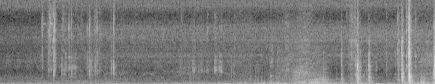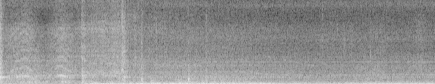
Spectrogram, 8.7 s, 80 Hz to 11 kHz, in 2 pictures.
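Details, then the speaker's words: GMC Sierra with a year-long hard-crank problem, restarted about 10 minutes after a run following replacement of the gas cap: keys jingle, a short crank, then it catches promptly and settles into a steady low idle. "cranked pretty good"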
